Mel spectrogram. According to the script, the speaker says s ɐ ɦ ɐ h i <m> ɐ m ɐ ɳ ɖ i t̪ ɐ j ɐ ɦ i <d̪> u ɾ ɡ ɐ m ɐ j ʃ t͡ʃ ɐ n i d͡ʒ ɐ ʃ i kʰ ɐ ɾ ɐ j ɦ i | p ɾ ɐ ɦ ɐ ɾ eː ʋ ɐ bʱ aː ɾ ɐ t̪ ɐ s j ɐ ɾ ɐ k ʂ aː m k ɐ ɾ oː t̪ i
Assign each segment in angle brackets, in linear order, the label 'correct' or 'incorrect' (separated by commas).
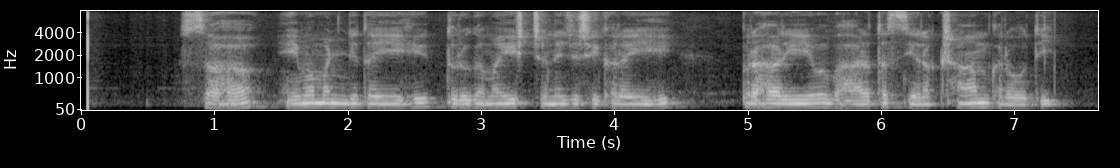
correct, correct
